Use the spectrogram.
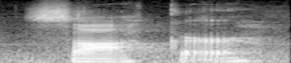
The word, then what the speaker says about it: soccer: thinking it as a nice open ah, like in father, soccer. And then I still have my tight sound, but it's just short and reduced. The IPA for soccer, you'll see it as first syllable stress, soccer.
